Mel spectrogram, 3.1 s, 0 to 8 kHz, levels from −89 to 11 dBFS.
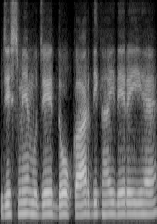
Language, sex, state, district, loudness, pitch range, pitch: Hindi, male, Rajasthan, Bikaner, -17 LUFS, 140-145 Hz, 145 Hz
